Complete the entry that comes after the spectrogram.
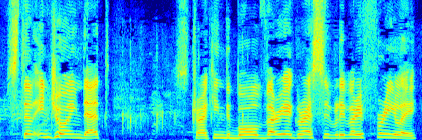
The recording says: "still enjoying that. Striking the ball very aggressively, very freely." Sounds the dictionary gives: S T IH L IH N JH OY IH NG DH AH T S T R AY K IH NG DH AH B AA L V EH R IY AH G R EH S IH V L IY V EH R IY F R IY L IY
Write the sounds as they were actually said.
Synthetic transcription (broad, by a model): S T IH L IH N JH OY IH NG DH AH T S T R AY K IH NG DH AH B AA L V EH R IY AH G R EH S IH V L IY V EH R IY F R IY L IY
